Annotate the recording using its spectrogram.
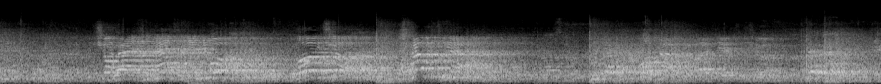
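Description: Spectators shout encouragement in a large echoing hall.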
